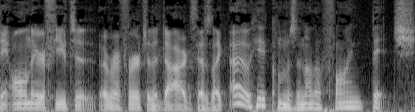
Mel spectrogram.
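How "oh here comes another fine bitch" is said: high, distant, mock British show voice. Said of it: "I usually say it in a, like, a British accent".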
